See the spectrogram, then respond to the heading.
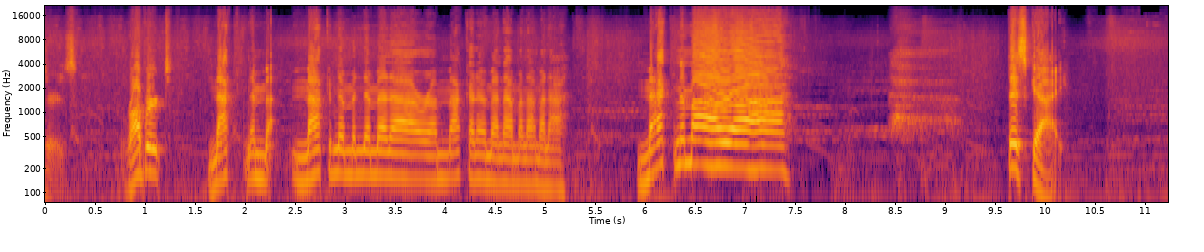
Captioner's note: sigh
